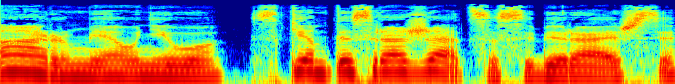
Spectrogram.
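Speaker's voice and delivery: mocking, derisive guffawing laugh. Still guffawing at his boast about an army, she mocks him. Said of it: "захохотала Поляндра".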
